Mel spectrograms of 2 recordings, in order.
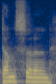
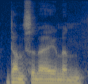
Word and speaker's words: Dunsinane: Who knows, maybe he was inspired by Burnham Wood and Dunsinane, or Dunsinane as I pronounce it, I think correctly, whereas Shakespearean actors tend to say Dunsinane, but I think it's Dunsinane.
